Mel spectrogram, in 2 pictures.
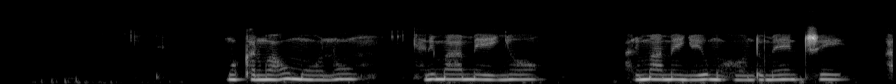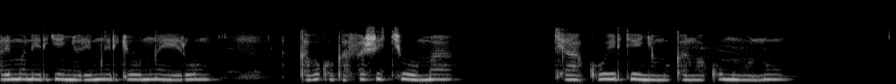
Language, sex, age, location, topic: Kinyarwanda, female, 18-24, Huye, health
